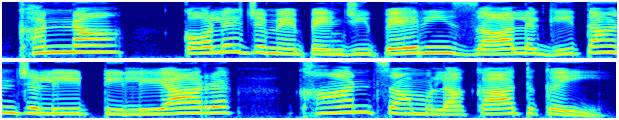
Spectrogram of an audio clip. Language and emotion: Sindhi, neutral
